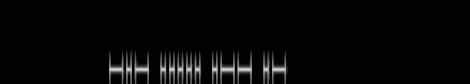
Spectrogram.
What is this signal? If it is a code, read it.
Morse code, heard as a keyed tone, about 28 wpm, 700 Hz. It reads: K5WA
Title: Easy Call Signs Repeated 2x - 28wpm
